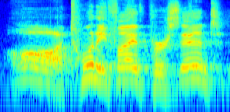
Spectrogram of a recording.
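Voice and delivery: loud, high mock-Scottish exclamation; terrible Scottish accent. Scotsman answering about discount rate, terrible Scottish accent. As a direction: belt it out in a bad Scottish accent. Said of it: "That's my terrible Scottish accent".

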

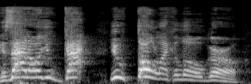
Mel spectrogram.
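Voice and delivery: high-pitched heated taunt; trash-talking kid. Retold or imitated. Nine-year-old talking back to dad during catch, taunting. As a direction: imitate a fired-up child goading his dad. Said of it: "So I start talking shit back".

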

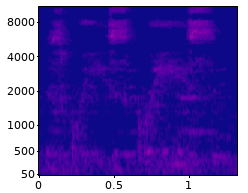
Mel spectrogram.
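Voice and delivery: whispered high squeeze. Shown as a demonstration. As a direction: whisper it playfully. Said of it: "So let's do orange".

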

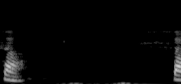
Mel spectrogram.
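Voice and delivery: th said with the tongue between the teeth, breathy; English th sound. Shown as a demonstration. Teacher demonstrates the th sound. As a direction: push air past the tongue for th. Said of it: "Mình đọc lại ha".

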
